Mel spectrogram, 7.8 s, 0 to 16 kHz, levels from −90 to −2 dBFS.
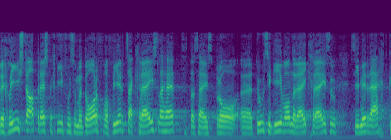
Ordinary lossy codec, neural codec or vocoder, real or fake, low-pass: none; none; real; 7.2 kHz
